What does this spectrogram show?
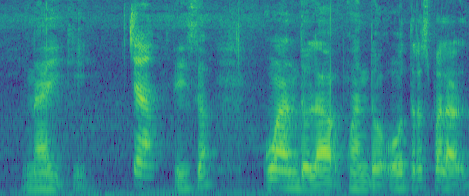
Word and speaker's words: Nike: estoy diciendo, en donde cuando la palabra en inglés termina en E no se pronuncia, excepto cuando está la K. Entonces por eso es que esta marca Correcto. se pronuncia Nike. Nike.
